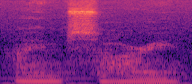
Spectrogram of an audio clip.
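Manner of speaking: hushed, soft half-whisper under the breath. Touching the eyes of the wrecked paper wing, she speaks; half-whispered. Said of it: "she whispered".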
